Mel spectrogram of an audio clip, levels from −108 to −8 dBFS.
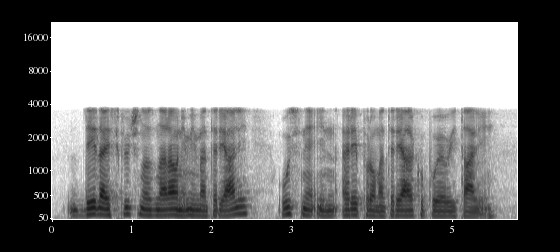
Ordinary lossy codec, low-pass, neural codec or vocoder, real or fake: none; 3.6 kHz; vocoder, 22.05 kHz, 80 mel bands, Vocos; fake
